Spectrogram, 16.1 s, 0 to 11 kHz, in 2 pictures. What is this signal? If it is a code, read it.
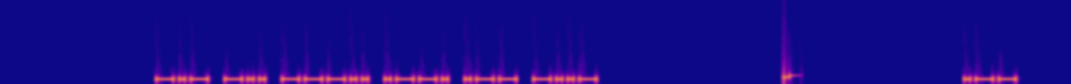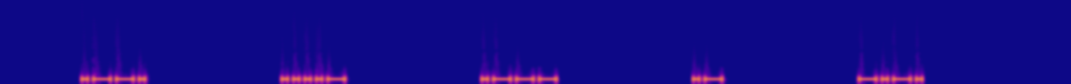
Morse code, heard as a keyed tone, about 28 wpm, spaced as for 12 wpm, 700 Hz. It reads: KD8PWX WP4JAC
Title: USA Call Signs - 6 Characters - 8x Character Spacing - 28wpm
